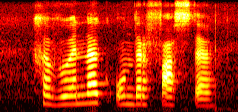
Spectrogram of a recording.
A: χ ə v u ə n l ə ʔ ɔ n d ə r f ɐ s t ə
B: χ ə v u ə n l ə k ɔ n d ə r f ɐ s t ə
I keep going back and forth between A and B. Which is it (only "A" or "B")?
B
